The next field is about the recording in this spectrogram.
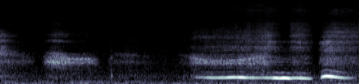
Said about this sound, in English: Oh, look at you gasping for air.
